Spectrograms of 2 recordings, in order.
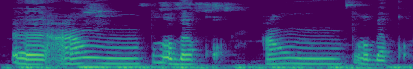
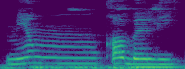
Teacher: Berarti nunnya tipis. Sedangkan nun mati bertemu dengan to, dan to adalah huruf tebal isti'la, maka dia ikutan tebal.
